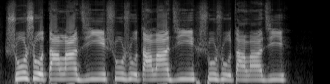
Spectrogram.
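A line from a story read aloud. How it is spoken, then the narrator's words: Excited child shouting. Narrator (Chinese): 小家伙很兴奋啊，很兴奋的冲着我就喊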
